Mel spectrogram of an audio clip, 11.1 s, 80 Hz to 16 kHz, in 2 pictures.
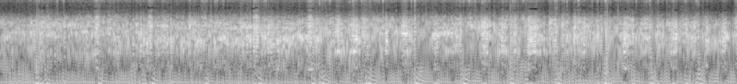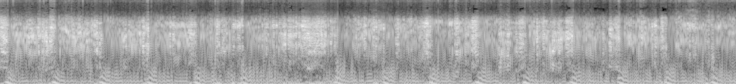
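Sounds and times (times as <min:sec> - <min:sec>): deep kick-drum thumps: 0:00.0 - 0:11.0
electronic dance music: 0:00.0 - 0:11.0.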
